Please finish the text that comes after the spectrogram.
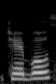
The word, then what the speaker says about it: chaebols: Chaebols ni kalau you selalu tengok K-pop, drama, saya rasa you tahu.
